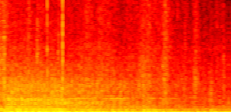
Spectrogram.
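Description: A vehicle engine running at a steady low hum, with a rush of noise in the first second.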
